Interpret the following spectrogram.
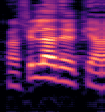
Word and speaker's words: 필라델피아: 다 할 수 있습니다 빌라델비아 는 원래 본 발음은 여러분 자라 3 필라델피아 합니다 이 도시는 원래 휠라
